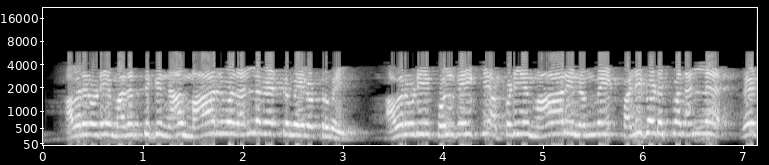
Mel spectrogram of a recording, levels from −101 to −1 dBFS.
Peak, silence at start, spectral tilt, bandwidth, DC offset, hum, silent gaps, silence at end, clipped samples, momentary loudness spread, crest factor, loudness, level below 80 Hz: 0 dBFS; 0.2 s; -2.5 dB/octave; 6 kHz; 0.6%; none; none; 0 s; 3%; 4 LU; 8 dB; -7 LUFS; -44 dBFS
